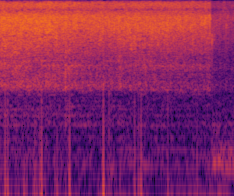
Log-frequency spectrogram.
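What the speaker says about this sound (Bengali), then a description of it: "এবার আমি ওই তেলে সামান্য একটু কালো জিরে ফোড়ন দিলাম, আর দিচ্ছি ঝুরি করা একটা পেঁয়াজ।" Chopped onion dropped into hot oil with nigella seeds gives a steady, loud hiss and sizzle with a few faint clicks, cutting off near the end.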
